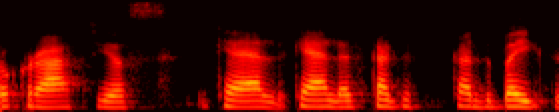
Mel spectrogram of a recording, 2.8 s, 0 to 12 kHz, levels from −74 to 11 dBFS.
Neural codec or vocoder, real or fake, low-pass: codec, 16 kHz in and 24 kHz out, 0.9 kbps, LongCat-Audio-Codec, fine tuned four codebook decoder; fake; 10.8 kHz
